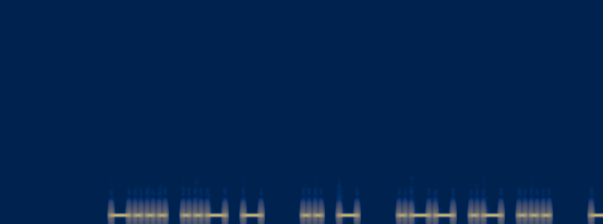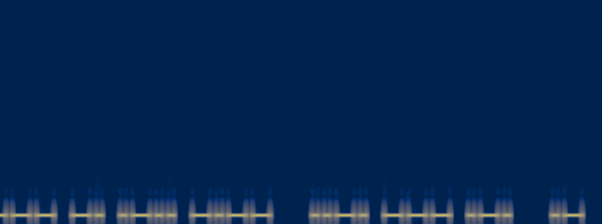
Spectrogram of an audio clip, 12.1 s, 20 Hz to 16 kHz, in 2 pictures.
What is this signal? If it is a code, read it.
Morse code, heard as a keyed tone, about 20 wpm, 700 Hz. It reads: BUT IT WAS ONLY FOR A
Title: Sentences from Top 1000 Words 20wpm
